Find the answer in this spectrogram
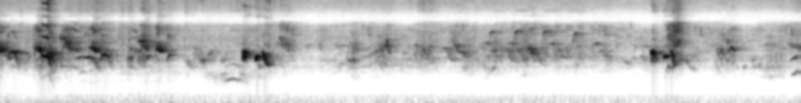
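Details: Birdsong in a vegetable garden, a busy chorus of high, rapid chirps and tweets, with brighter sharp notes standing out near the start and again toward the end.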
